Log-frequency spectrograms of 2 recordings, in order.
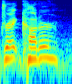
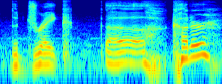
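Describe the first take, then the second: First: It sounds sure and confident. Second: It sounds hesitant and unsure.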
